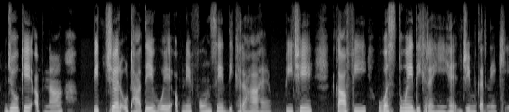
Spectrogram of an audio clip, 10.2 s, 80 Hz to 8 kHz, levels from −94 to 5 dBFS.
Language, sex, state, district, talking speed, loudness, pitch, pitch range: Hindi, female, Bihar, Kishanganj, 125 wpm, -29 LUFS, 195 Hz, 175-215 Hz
